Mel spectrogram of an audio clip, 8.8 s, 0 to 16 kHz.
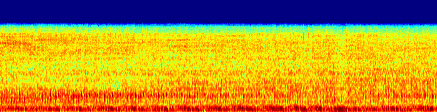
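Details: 2004 Audi S4 4.2L engine at idle, gauge showing over 100 psi at idle: a rough, uneven idle with loose, irregular knocking; engine knock at idle, cause not yet pinned down.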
